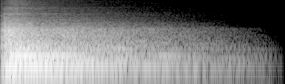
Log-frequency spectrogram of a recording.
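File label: bass spiccato; Digital Sound Factory Virtuoso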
